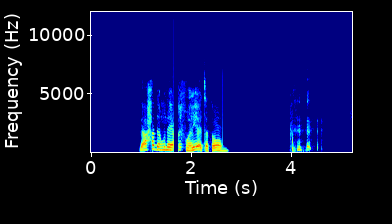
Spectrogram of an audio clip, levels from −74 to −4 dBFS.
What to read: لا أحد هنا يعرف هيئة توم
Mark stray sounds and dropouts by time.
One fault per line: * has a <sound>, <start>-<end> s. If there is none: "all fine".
* has a dropout, 1.6-1.7 s
* has a laugh, 4.0-4.6 s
